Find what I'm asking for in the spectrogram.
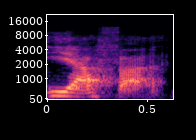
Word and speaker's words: Jaffa: I don't know if it originated in Palestine, but it's pronounced Jaffa. Jaffa, like the J is a Y.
